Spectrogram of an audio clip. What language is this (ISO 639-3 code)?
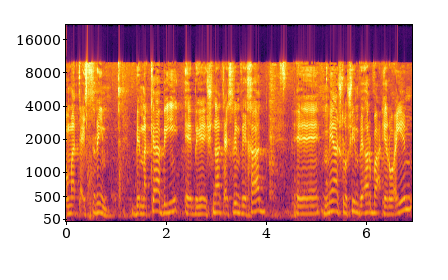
heb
